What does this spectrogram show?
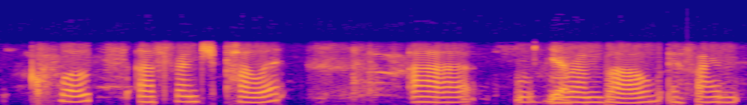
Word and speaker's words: Rimbaud: Rimbaud, if I'm pronouncing Rambo. It right. That's right. Rimbaud, got it.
